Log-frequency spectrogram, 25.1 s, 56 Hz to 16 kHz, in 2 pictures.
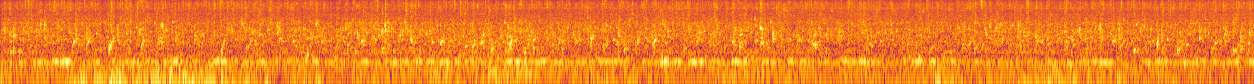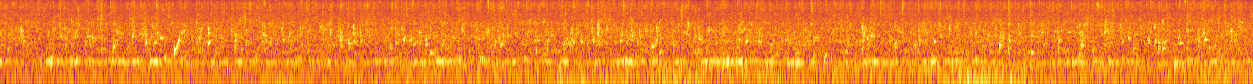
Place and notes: {
  "title": "大竹村, Dawu Township - water and Birdsong",
  "date": "2014-09-05 12:18:00",
  "description": "Watercourse below the ground, The sound of water, Birdsong, Small village\nZoom H2n MS +XY",
  "latitude": "22.42",
  "longitude": "120.93",
  "altitude": "18",
  "timezone": "Asia/Taipei"
}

